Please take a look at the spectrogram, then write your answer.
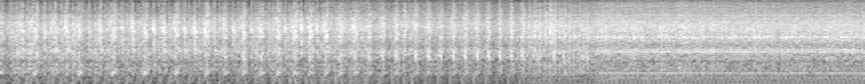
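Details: Cheap diesel generator bought as a non-runner, with a new air filter fitted and a light bulb plugged in as a test load: it cranks with a rapid even chuffing, catches and settles into a steady smooth run with no knocks; it runs healthy.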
